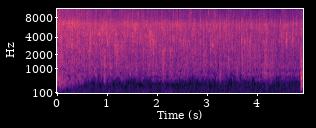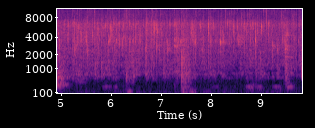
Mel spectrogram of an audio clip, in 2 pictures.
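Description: Sliced onions, bay leaves and a dried red chilli sizzling steadily in hot oil in a metal kadai, stirred with a steel ladle that scrapes and clinks against the pan a few times.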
